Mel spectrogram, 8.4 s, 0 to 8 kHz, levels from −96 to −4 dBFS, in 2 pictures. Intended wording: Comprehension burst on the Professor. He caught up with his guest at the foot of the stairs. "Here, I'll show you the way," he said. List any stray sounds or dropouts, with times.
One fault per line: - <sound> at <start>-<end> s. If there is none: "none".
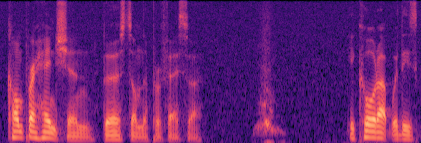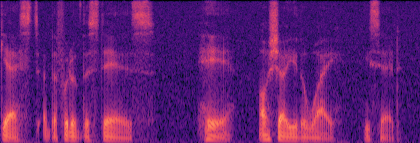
- whoosh at 2.5-2.9 s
